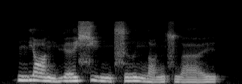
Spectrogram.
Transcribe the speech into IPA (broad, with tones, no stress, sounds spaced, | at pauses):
n̪ j ɑ˥˨ ŋ ɥ ɛ˦ ɕ i˥˨ ŋ s ɹ̩˦ n̪ ɑ˨˦ ŋ s w a˨˦ ɪ̯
